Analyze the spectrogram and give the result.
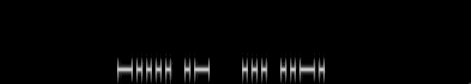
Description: Morse code, heard as a keyed tone, about 25 wpm, 700 Hz. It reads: 6A SF
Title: Field Day Exchanges - 25wpm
